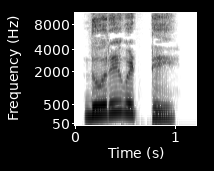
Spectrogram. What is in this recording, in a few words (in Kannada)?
"ದೊರೆವಟ್ಟೆ", Kannada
